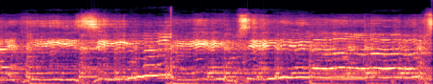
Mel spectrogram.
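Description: Live Greek traditional folk music for the dance: a singer over melody instruments, playing steadily with ornamented, wavering melody lines.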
